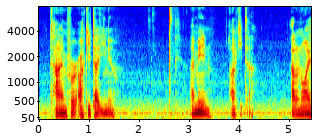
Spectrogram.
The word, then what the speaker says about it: Akita: it akita but the the t pronounced like that isn't how you do it in english it's just ta so akita that's what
